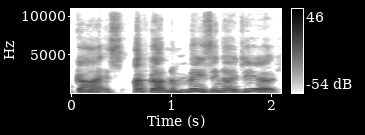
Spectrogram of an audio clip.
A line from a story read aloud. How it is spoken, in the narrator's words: he exclaimed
